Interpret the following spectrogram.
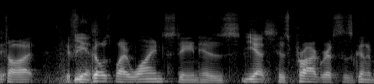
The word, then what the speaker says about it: Weinstein: He was actually born Garik Weinstein, that's how they pronounce it in Russian. We would say Weinstein, the Russians say Weinstein.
